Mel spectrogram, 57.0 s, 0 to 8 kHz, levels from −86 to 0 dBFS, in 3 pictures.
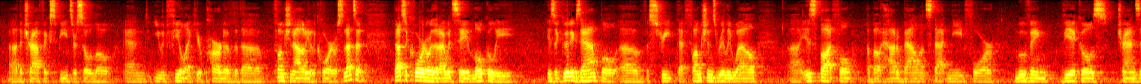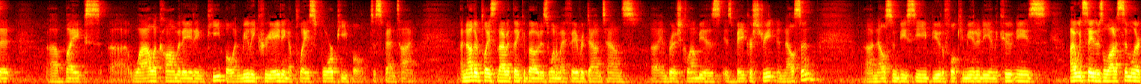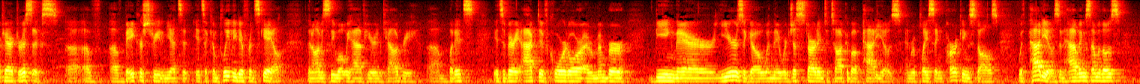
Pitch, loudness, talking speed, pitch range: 110 Hz, -17 LUFS, 175 wpm, 105-115 Hz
